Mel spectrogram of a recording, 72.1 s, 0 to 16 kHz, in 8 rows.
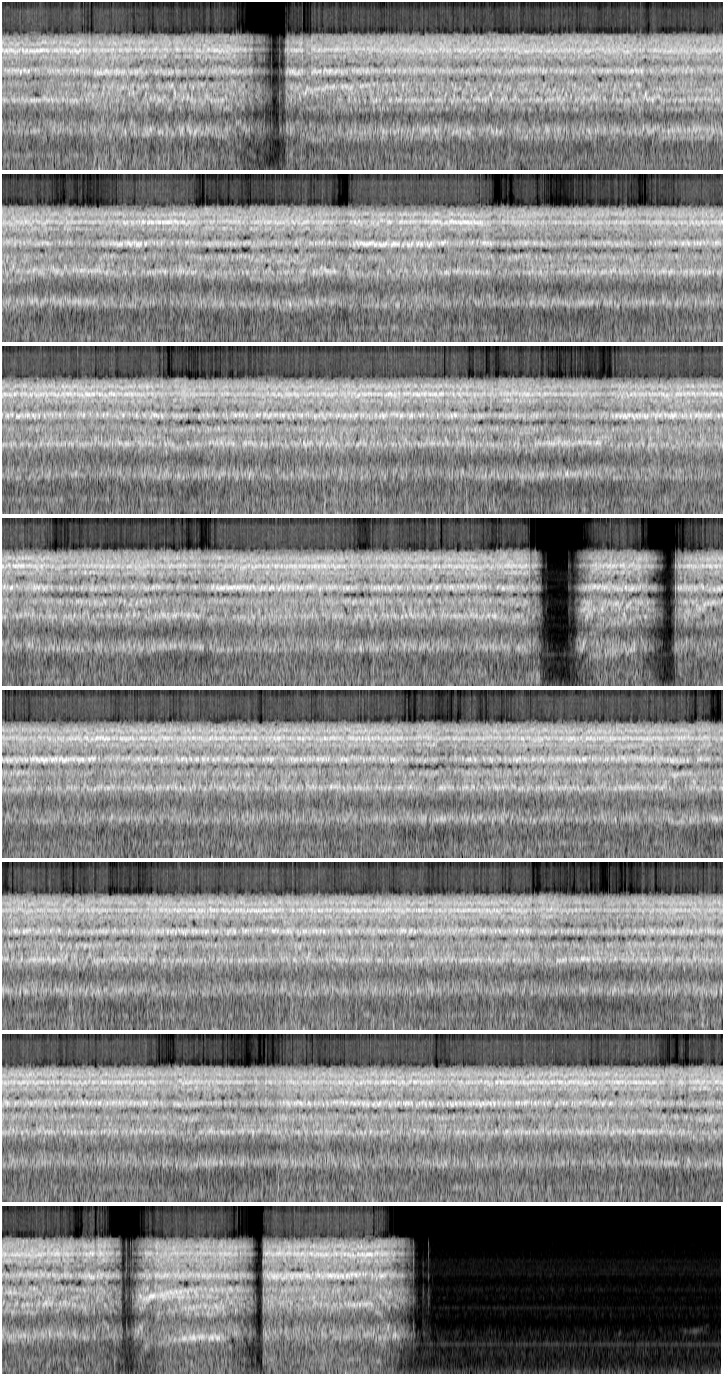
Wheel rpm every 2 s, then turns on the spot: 230, 140, 200, 210, 220, 220, 210, 230, 230, 230, 230, 220, 220, 220, 220, 210, 180, 110, 220, 230, 230, 230, 230, 230, 230, 230, 230, 230, 230, 220, 230, 210, 130, 130, 0, 0.
none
